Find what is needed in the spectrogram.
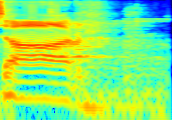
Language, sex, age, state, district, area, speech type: Bengali, male, 60+, West Bengal, Purba Bardhaman, rural, read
